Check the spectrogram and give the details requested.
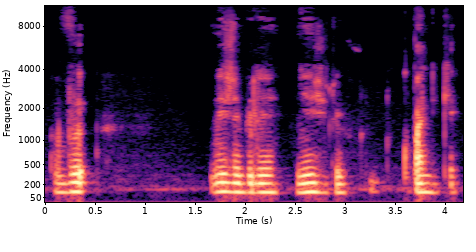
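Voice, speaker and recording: Young Dagestani-accented man, husky mellow tone. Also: lowish voice, measured pace. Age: 20s. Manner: relaxed, teasing, mumbles at times. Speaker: livestream host. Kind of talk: casual livestream chat with video callers. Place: small room at home, on a sofa, indoors. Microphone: phone front camera held close.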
